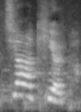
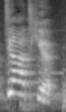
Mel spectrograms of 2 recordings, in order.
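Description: First: Every written letter is sounded, like tee-a-ker. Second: Every written letter is sounded, like tee-a-ker.

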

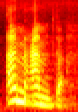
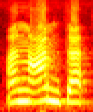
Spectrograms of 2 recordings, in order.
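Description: First: The n is pronounced as an m. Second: The n is merged into the next sound. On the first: "فالبعض يقرأ النون بالميم" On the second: "أو يدغم"

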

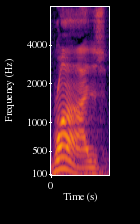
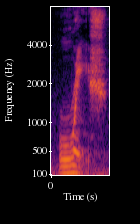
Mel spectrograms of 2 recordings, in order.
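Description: First: It uses the Batman Begins film pronunciation. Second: It uses the traditional animated-series pronunciation. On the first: "like in Batman Begins" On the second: "like the animated series, and the way it's traditionally considered correct"

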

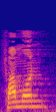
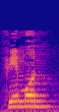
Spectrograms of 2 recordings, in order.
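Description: First: The first syllable has the vowel a. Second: The first syllable has the vowel i. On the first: The speaker calls it right. "अगर फा पर फतहा पढ़ें" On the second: The speaker calls it wrong. "अगर फा पर जेर भी पढ़ें"

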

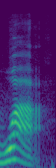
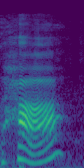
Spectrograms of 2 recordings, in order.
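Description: First: It begins with a w sound. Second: It begins with an h sound. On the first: The speaker calls it right. "but wa" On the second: The speaker calls it wrong. "as a subject particle, it is not ha"

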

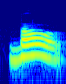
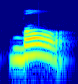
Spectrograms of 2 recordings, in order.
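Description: First: It is said with a British accent. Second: It is said with a British accent.

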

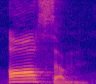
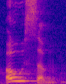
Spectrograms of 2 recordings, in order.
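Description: First: The first vowel stays steady without gliding. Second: The first vowel glides toward a W sound. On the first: The speaker calls it right. "it is not a changing vowel" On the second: The speaker calls it wrong. "and not"

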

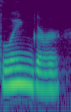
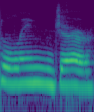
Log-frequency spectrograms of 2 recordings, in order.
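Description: First: The consonant after the n is a hard g. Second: The consonant after the n sounds like ch. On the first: The speaker calls it right. "It's linger. پس این صداش بچه ها گ هستش" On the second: The speaker calls it wrong. "It's not linger"

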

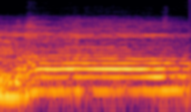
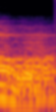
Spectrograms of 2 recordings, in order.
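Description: First: The syllable is drawn out long. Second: The syllable is said short and direct. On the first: The speaker calls it wrong. "আপনি সেখানে টান দিলেন" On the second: The speaker calls it right. "সরাসরি উচ্চারণ"

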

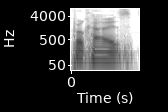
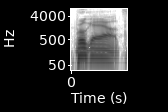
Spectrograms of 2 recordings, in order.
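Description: First: The name is said without its final T sound. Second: The name is said without its initial H sound. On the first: "It's a silent new T" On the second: "It's a silent H"

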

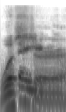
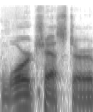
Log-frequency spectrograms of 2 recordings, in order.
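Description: First: The name is said the local way. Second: The name is said as it is spelled. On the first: This is the real name of the town. The speaker calls it right. "that's not what it is" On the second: This is how the name looks in writing. The speaker calls it wrong. "It looks like Worcester"

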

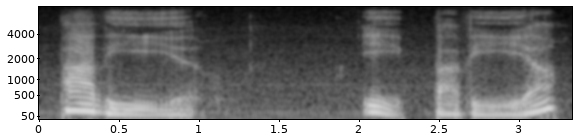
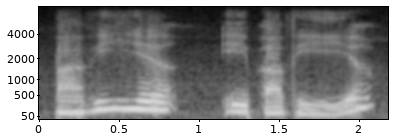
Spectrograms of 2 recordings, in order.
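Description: First: The phrase is said very slowly. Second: The phrase is said at normal speed.

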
